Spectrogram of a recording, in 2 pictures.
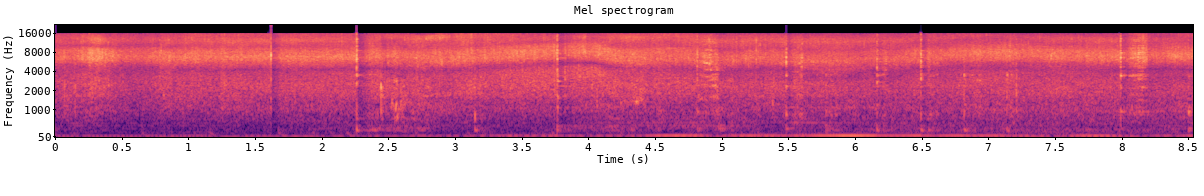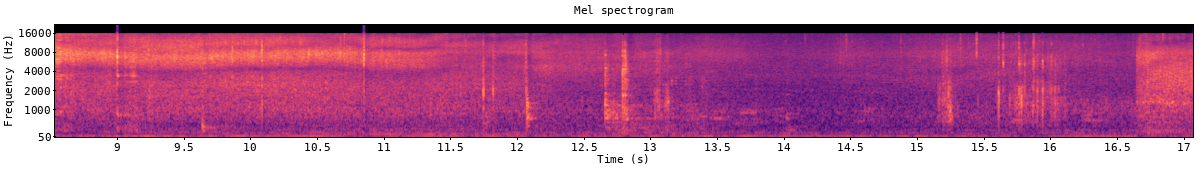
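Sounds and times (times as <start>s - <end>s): meat and onion sizzling in oil: 0.0s - 13.1s
metal skimmer scraping pot: 2.2s - 9.9s.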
